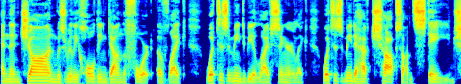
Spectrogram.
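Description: A man with a West Coast accent and very deep, low pitch, at a moderate pace with hardly any pauses and fairly even intonation, in a dry, close sound with no echo. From Southern Oregon. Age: 30s. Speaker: singer-songwriter. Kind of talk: casual interview.

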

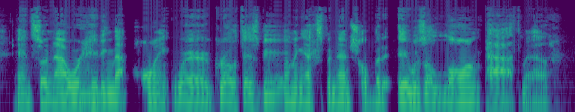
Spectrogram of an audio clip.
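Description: The voice has vocal fry and ordinary pitch variation, moving at a fairly quick pace with hardly any pauses. The recording is very clean, dry and close, with a silent background and no echo. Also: man, very deep, low pitch for a man. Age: 40s. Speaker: jiu jitsu gym owner and former police officer. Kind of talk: casual chat.

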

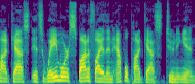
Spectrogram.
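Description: A man's bright, sharp voice with lively intonation at a very slow pace. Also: very clean recording, silent background. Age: 50s. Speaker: podcast host and DJ. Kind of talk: casual chat. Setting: walk-in closet.

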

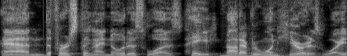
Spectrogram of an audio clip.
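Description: Speaking at a moderate pace and medium pitch, a man has a Canadian accent and an ordinary speaking voice. The recording is very clean, with a silent background. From Saudi Arabia, moved young to Toronto area. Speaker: healthcare consultant and professor. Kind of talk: interview. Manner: articulate.

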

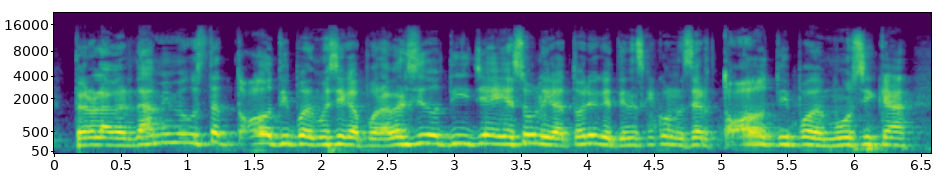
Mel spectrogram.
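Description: A man's high-pitched, monotone, flat voice at a fairly quick pace, with noticeable background noise and audible room echo. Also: hardly any pauses. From Arizona, Phoenix. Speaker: doctor and local business owner. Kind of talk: casual interview.

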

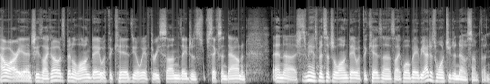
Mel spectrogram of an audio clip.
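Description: Against a quiet background, a man talks at a very fast pace. His medium-pitched voice has lively intonation. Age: 30s. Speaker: pastor. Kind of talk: solo podcast teaching. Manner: casual with frequent fillers.

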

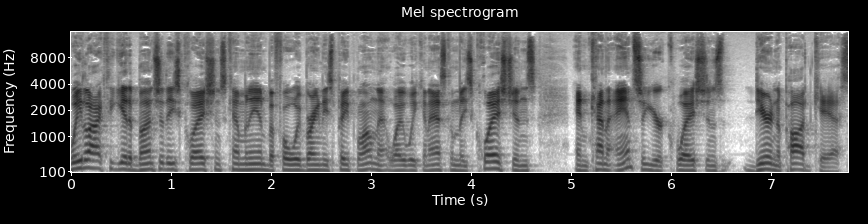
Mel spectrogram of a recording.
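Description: Speaking very fast, this man has a Southern US accent. His pitch is fairly high and his intonation fairly even. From Tennessee, US South. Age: 40s. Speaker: outdoor podcast host. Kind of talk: casual chat.

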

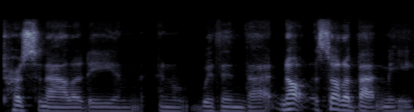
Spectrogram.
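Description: Against a quiet background, a man with a normal speaking voice talks at medium pitch with ordinary pitch variation. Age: 50s. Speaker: author and podcaster. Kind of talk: interview conversation.

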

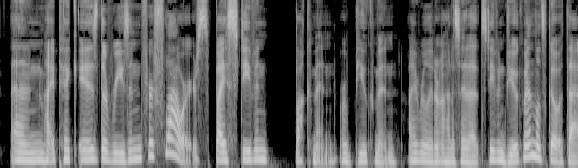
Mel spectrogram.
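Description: A woman with a normal speaking voice and a fairly low pitch talks fairly quickly with hardly any pauses, her intonation lively, her loudness very even and the sound dry and close with no echo. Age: 30s. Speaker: podcast host. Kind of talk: interview.

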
